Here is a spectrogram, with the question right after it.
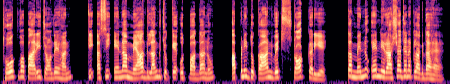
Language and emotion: Punjabi, disgusted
